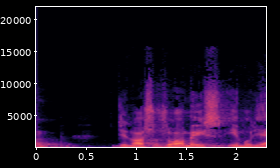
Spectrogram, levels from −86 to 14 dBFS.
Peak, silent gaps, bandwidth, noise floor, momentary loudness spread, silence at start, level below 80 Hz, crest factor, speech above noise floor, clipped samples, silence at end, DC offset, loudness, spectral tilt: -6 dBFS; none; 15 kHz; -53 dBFS; 10 LU; 0 s; -62 dBFS; 20 dB; 29 dB; under 0.1%; 0 s; under 0.1%; -25 LUFS; -4.5 dB/octave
